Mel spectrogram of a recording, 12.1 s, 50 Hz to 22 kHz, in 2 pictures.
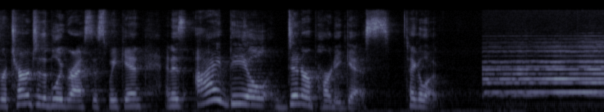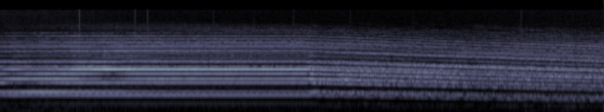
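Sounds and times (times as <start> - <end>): air-raid siren wailing: 4.8 - 12.0.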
